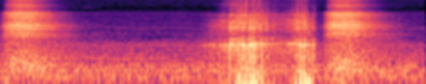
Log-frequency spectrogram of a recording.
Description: Watch my man sleeping with the nose plug..it OBVIOUSLY does NOT work.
